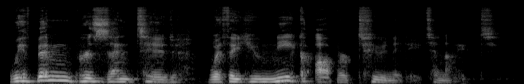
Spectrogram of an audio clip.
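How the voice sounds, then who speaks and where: A man's put-on character voice, medium in pitch, at a fairly slow pace with lively intonation. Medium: actual play. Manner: formal, clipped, authoritative.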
